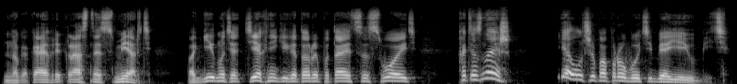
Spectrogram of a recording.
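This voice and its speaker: A man voicing a cocky, thrill-seeking young masked male swordsman who is boastful and excitable. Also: medium pitch, moderate pace, no echo, studio quality, pitched above the performer's own voice, close to an everyday voice. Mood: manic. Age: young adult. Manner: excited, boastful, nervous in turns.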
